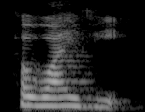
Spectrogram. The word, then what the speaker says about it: Hawaii: and then hawaii hawaii hawaii wait okay hawaii hawaii just turn the w into a v ha yep that's how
